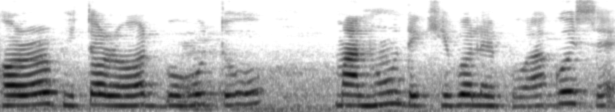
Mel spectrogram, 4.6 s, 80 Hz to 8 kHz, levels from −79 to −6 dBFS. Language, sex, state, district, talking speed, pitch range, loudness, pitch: Assamese, female, Assam, Sonitpur, 90 wpm, 255-275 Hz, -17 LUFS, 265 Hz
